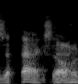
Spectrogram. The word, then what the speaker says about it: Zech: first off the name it's zek z-e-c-k and he says it's pronounced zach which is going to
